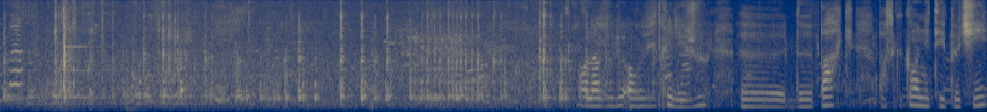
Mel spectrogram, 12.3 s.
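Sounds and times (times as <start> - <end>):
swing post creaking: 0.0 - 8.4
speech: 7.3 - 12.3.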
